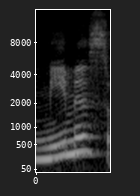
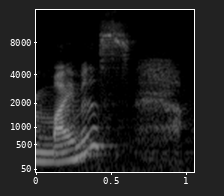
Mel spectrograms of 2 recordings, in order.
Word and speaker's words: Mimas: People pronounced it Mimas or Mimas.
